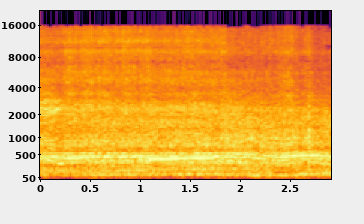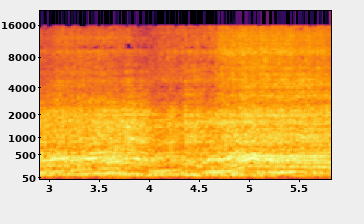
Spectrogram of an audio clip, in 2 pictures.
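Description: Demolition derby cars' engines running and revving loudly, their pitch wavering up and down.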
